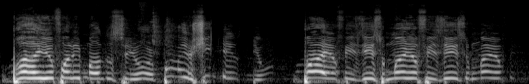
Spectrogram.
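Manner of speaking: put-on high, soft pleading child voice; a child's tearful plea to its parents; children begging forgiveness. Children's tearful confession, retold. (criança pedindo perdão, voz alta e suplicante)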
